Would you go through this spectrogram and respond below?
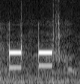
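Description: Two clear touch-tone beeps sound as a telephone is dialed, each lasting about a quarter second with a short gap between, faint and close in an otherwise quiet room.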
